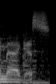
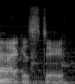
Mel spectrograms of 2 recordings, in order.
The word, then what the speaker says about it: Magus: we're talking to uh i say magus same i say michael okay yeah magus doesn't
